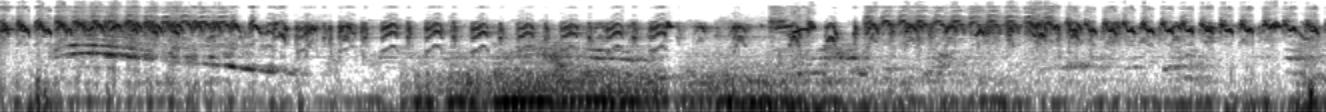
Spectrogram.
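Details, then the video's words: Crescent-chested babbler pours out a continuous stream of thin, very high twitters, with a few lower descending whistled slurs early on and steady background hum. "SUARA SOGON GACOR"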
